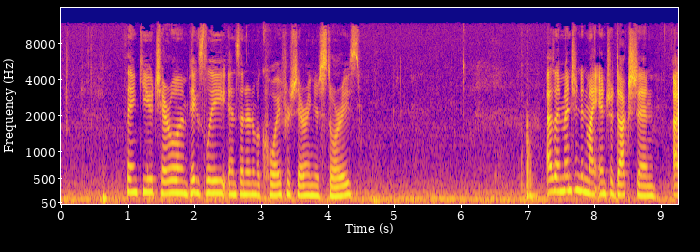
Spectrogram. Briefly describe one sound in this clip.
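A young woman speaks steadily into a microphone.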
